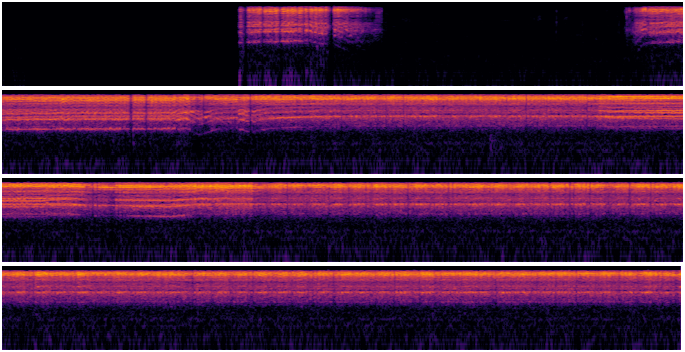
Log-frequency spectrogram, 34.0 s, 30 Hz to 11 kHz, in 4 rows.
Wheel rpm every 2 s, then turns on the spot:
0, 40, 40, 0, 170, 180, 220, 230, 220, 220, 230, 230, 230, 230, 230, 230, 230.
none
